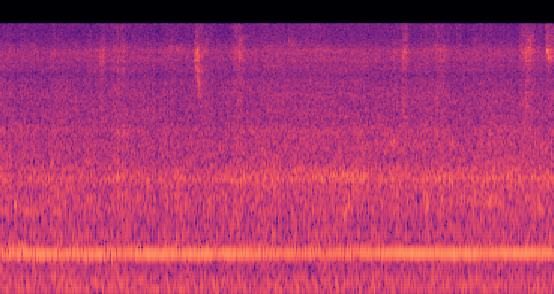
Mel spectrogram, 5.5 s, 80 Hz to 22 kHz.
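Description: Class 455 electric multiple unit heard from inside a passenger coach while running at speed: steady rumble of the wheels on the track with a steady whine held throughout.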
